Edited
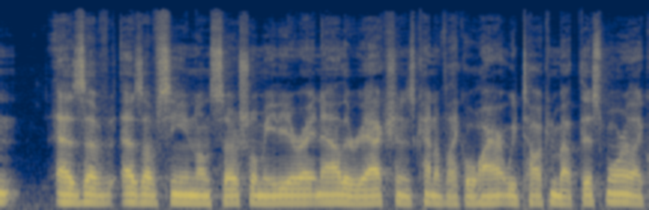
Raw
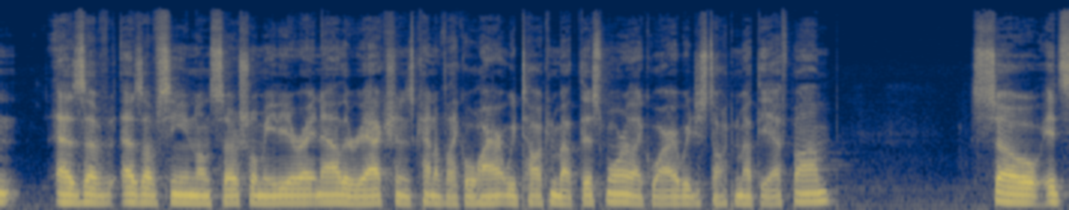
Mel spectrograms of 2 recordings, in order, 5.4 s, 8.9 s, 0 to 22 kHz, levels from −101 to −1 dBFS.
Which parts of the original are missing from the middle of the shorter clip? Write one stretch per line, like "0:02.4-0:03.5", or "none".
none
